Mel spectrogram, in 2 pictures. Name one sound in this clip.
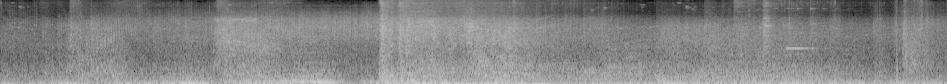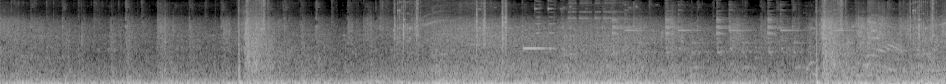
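A heavy gun fires in sharp bursts.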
